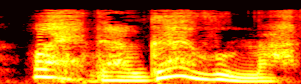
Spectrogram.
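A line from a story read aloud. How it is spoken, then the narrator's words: Sigh. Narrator (Russian): вздохнул Каспер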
